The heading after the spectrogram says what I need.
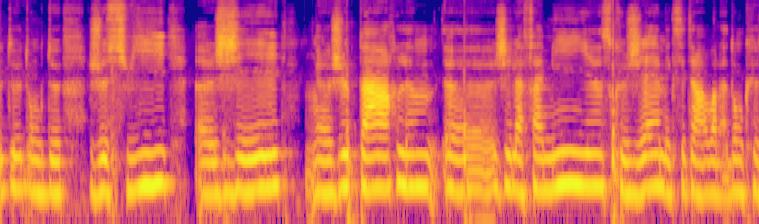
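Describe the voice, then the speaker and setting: A woman talking through a spiritual guidance reading, hesitant, with many fillers and restarts. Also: mid-range voice. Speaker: tarot and oracle reader.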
